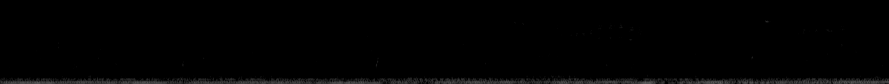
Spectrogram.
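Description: Faint outdoor birdsong: scattered short high chirps and calls, with a brief burst of warbling a little past the middle, over a steady low hum.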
